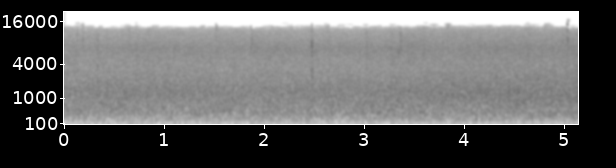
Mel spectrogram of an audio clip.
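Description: small creek flowing

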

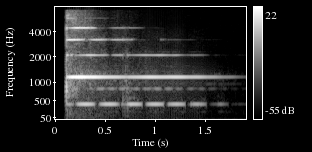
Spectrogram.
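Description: bell ringing

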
